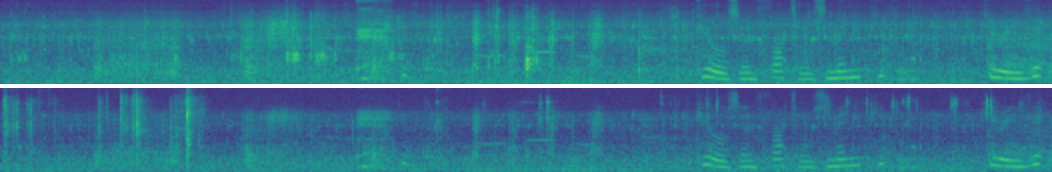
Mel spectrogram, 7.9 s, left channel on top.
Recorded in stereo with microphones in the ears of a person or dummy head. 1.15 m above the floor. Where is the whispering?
55° left (ahead or behind).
